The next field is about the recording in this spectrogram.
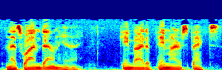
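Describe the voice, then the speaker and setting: An actor playing a courteous, steady Texas Ranger in a 1950s radio drama, with an American accent and a measured, understated delivery. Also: male voice, a bass voice, slight background noise. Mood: solemn, gentle. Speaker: lead actor and first-person narrator. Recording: dull vintage radio recording with music.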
